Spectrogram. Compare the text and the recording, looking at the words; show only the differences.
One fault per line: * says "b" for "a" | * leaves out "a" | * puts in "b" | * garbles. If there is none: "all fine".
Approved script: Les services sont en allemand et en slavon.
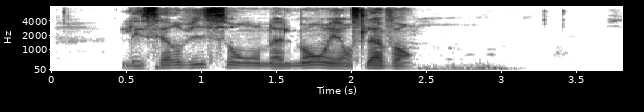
all fine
